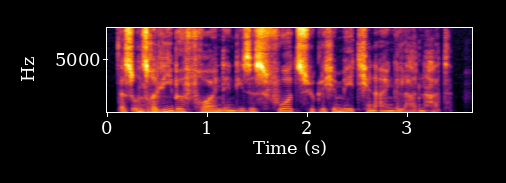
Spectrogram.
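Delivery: ordinary delivery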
